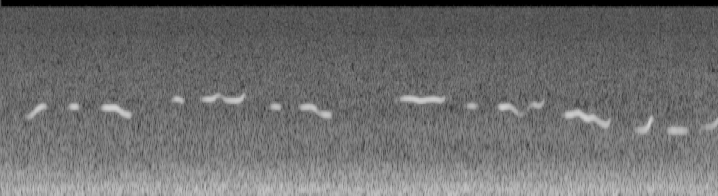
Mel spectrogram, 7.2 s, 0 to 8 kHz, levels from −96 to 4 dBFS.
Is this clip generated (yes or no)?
no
